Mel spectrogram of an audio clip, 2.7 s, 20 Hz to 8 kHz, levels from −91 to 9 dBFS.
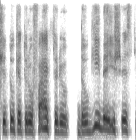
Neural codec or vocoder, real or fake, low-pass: none; real; 7.2 kHz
